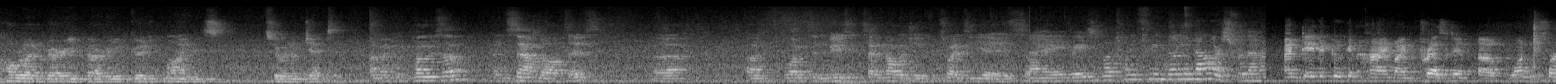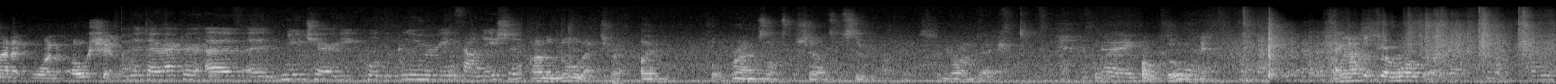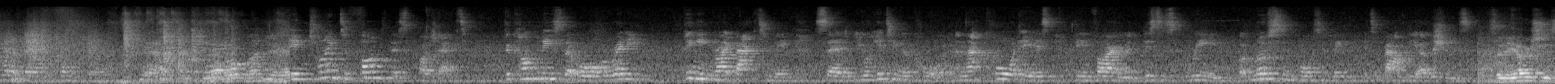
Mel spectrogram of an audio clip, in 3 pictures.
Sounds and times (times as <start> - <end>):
Speech: 7.5 - 25.7, 28.8 - 46.6.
